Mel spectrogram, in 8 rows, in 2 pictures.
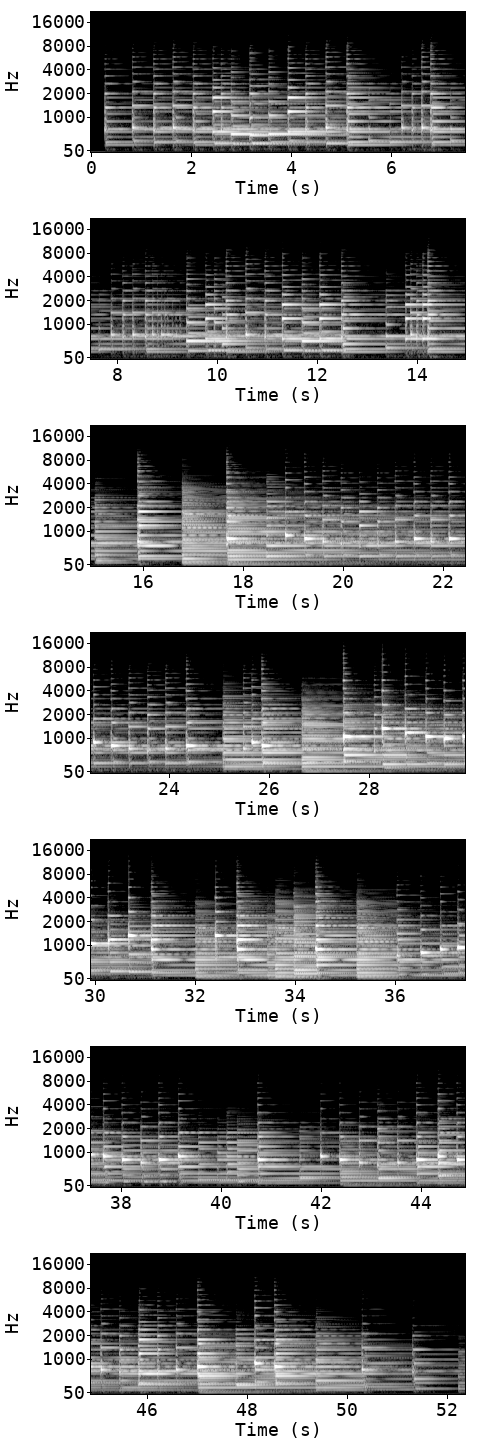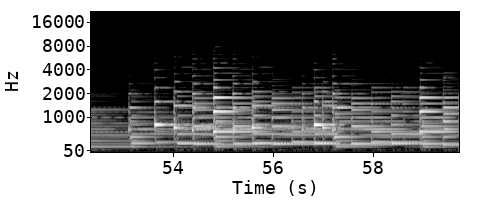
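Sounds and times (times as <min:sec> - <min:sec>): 
piano piece arranged from a Kurdish song for two flutes: 0:00.0 - 0:59.7.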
